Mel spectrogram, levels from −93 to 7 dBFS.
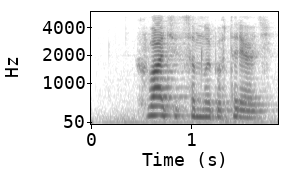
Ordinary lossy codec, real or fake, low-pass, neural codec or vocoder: none; real; 5.4 kHz; none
